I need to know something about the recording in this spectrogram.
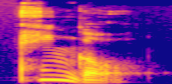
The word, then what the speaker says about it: angle: And this word, angle. With angle, we pronounce the hard ggg sound. Angle. Angle. Use the long ale.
